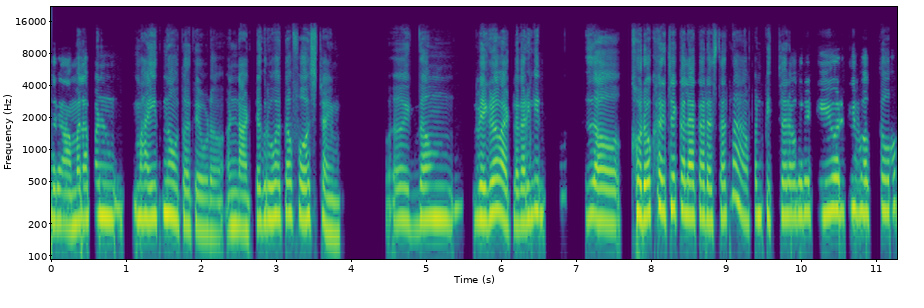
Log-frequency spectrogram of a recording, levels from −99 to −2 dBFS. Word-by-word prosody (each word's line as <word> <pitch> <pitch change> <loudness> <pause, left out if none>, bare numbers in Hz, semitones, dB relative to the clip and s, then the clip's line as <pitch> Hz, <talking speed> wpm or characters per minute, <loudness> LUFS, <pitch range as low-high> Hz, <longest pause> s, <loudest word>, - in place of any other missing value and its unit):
तर 215 0 0
आम्हाला 210 +4 0
पण 235 -1 +3 0.3
माहीत 230 0 +2
नव्हतं 230 -5 +2
तेवढं 170 -3 -5
आणि 190 +1 -2
नाट्यगृह 215 +5 0
तर 245 - +1
फर्स्ट 225 -1 0
टाइम. 170 -6 -2 0.7
अ, - - -8
एकदम 220 +1 0 0.4
वेगळं 230 +3 +5
वाटलं 205 -4 0
कारण 210 +2 +1
की 255 -1 +1 0.7
अ, - - +5 0.4
खरोखरचे 255 +2 +4
कलाकार 240 -3 +2
असतात 220 +2 -2
ना, 370 - -2
आपण 225 +2 -3
पिक्चर 240 +1 -2
वगैरे 240 +1 0
टीव्हीवरती 260 +3 +1
बघतो 260 +1 -1
230 Hz, 145 wpm, -19 LUFS, 215-245 Hz, 0.7 s, वेगळं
